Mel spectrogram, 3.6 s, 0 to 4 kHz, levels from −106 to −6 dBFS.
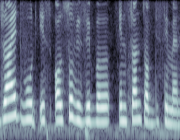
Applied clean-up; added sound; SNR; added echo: none; none; none; none.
